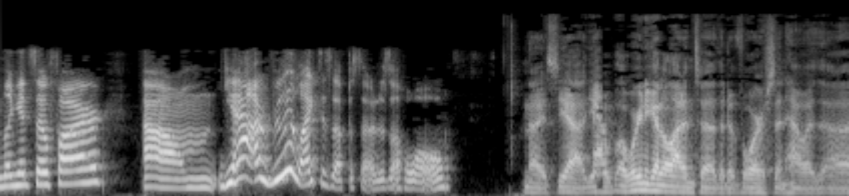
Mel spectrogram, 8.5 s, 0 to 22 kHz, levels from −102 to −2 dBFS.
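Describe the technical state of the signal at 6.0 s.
Corrupt frame decoded, 5.93 to 6.05 s: damaged compressed data was played anyway, spraying misplaced energy into a loud, roughly -5 dBFS burst spanning what sounds like two frames.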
